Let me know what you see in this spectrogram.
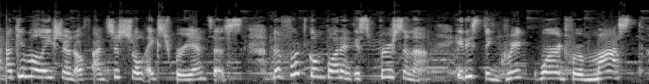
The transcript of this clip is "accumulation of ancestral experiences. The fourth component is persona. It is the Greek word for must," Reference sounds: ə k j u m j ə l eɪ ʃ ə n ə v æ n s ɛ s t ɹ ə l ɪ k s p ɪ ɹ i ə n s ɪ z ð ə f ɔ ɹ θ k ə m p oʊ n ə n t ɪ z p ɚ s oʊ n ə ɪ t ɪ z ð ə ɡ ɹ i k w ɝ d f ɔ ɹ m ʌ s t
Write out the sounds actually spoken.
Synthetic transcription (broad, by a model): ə k j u m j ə l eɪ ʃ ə n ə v æ n s ɛ s t ɹ ə l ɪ k s p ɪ ɹ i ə n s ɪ s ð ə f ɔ ɹ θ k ə m p oʊ n ə n t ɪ s p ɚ s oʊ n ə ɪ t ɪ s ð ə ɡ ɹ i k w ɝ d f ɔ ɹ m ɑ s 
